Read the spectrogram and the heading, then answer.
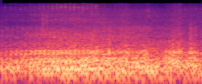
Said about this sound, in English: The arrival of Maloney's hearse was preceded by a procession of police officers on gleaming motorcycles.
